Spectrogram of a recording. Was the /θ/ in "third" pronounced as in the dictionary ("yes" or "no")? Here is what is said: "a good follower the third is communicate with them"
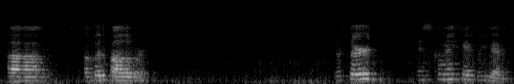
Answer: yes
